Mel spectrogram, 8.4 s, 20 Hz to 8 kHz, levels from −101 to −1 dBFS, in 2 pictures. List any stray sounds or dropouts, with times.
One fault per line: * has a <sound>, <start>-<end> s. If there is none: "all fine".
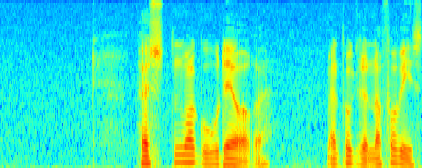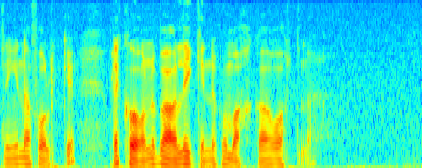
all fine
